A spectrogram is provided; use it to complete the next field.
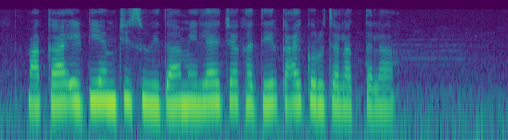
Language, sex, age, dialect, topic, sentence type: Marathi, female, 18-24, Southern Konkan, banking, question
